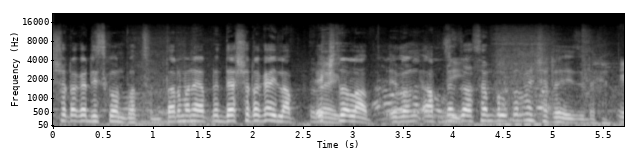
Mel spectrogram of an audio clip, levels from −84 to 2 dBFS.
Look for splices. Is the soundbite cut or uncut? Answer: uncut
